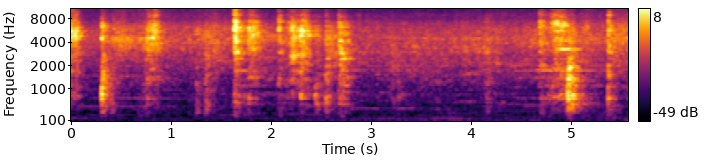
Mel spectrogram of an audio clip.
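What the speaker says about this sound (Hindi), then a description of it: "अब इसको धीरे से इसको मिक्स करके पकाया जा रहा है" Vegetable manchurian with red chilli is stirred in a frying pan: a spoon scrapes and clinks against the pan in irregular strokes over a soft, steady sizzle.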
